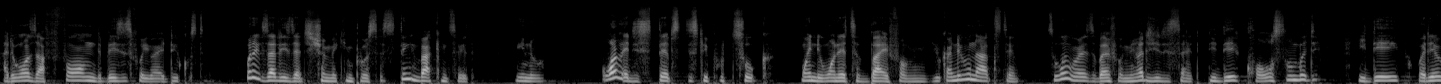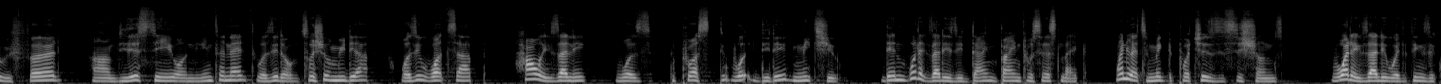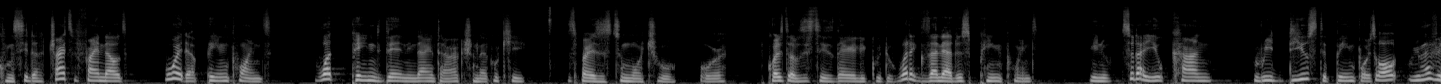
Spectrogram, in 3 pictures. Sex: male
